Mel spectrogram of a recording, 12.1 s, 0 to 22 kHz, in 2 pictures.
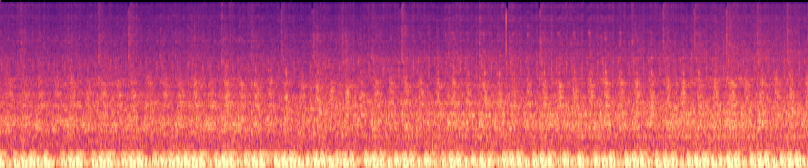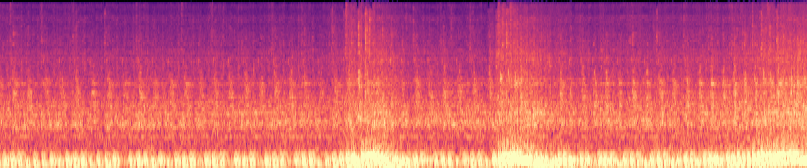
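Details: Benelli 250 motorcycle, owner complains of noise: rough idle with an uneven low knocking inside the engine, sharpening on throttle blips, like parts striking inside; a connecting rod knock.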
